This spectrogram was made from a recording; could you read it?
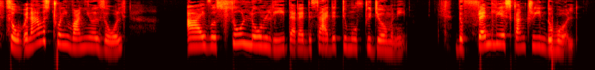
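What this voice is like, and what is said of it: Indian English accent. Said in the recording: “this is my actual accent. I am from India and this is how I talk.”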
